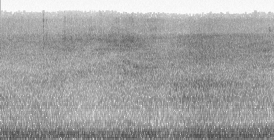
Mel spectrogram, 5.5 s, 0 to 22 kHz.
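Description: A 4WD vehicle's engine running steadily in soft sand, a low rumble with a steady hum coming in about two-thirds of the way through.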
